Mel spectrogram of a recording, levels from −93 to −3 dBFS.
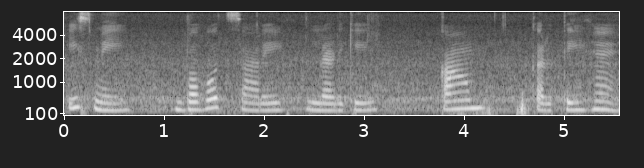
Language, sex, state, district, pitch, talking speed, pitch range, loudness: Hindi, female, Haryana, Rohtak, 225 Hz, 75 wpm, 205-255 Hz, -21 LUFS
